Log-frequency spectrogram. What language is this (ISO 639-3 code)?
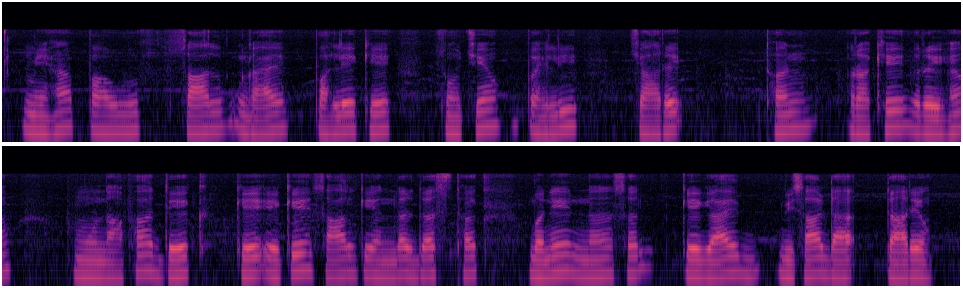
hne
